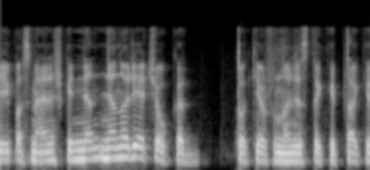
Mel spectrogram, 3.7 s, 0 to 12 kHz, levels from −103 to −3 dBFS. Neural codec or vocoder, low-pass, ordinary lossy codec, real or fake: none; 7.2 kHz; AAC, 64 kbps; real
